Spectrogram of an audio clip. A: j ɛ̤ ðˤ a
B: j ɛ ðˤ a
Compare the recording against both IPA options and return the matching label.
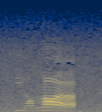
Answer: A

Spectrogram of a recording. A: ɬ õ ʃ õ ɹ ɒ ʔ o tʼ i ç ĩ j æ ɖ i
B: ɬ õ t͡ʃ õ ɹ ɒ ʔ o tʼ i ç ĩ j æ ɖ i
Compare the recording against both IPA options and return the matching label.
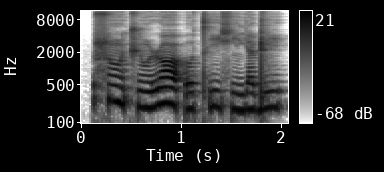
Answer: B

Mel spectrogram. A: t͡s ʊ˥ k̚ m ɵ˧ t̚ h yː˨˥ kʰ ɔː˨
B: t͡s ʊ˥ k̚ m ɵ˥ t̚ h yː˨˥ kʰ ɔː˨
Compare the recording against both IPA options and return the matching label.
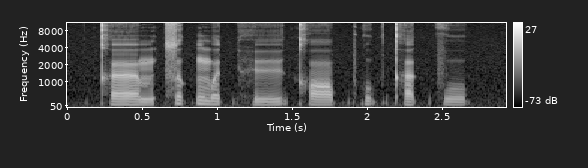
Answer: A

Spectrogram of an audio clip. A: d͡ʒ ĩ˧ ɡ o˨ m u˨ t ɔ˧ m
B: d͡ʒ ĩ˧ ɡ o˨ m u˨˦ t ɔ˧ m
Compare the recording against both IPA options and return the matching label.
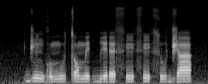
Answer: B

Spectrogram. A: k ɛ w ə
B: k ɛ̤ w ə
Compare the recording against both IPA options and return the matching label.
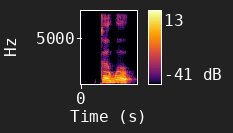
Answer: A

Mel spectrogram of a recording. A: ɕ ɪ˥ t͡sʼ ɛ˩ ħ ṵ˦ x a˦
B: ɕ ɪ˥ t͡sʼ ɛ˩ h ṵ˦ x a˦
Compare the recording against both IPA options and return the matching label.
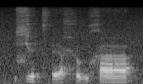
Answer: A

